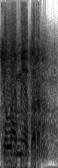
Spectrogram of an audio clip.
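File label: Speech Sound Russian Common Allied Flight; kilometer; DCS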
